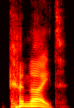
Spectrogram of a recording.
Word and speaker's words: knight: Like knight. Knight, for instance, because clearly adding a silent K is the key to becoming a legendary warrior.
